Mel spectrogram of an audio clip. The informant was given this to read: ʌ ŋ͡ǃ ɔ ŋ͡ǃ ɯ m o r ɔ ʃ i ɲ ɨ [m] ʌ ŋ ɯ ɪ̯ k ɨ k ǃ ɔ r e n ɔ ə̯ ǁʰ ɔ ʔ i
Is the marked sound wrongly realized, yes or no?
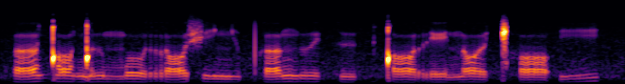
yes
